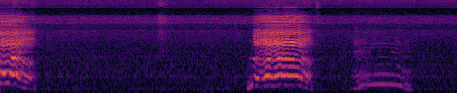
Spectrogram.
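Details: Goat screaming: three harsh, wavering bleats, the first cut short, a loud long cry in the middle and a softer, shorter one after it, with quiet gaps between.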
